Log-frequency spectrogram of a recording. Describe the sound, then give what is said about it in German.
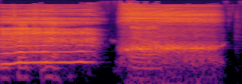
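A person breathing out in two long, audible exhalations separated by a brief pause; the first has a hoarse, tonal edge and the second is breathier and more ragged. “Das ist wahrscheinlich ausatmen, ne? Ja, so atme ich immer.”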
